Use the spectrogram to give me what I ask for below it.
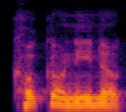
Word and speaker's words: Coconino: It's Coconino County, I believe, is how it's pronounced.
